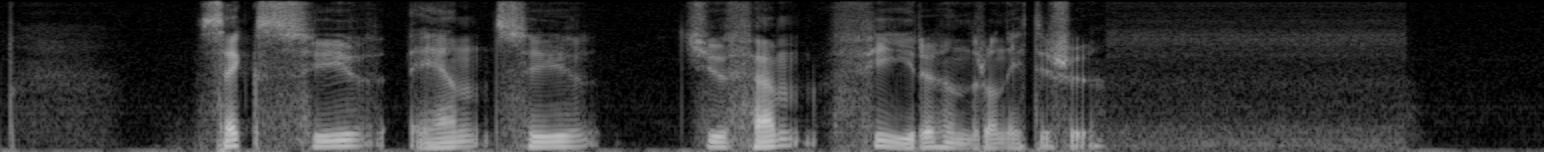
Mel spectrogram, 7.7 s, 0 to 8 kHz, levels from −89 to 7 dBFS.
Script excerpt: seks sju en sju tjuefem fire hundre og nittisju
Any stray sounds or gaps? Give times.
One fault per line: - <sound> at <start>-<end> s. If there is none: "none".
none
